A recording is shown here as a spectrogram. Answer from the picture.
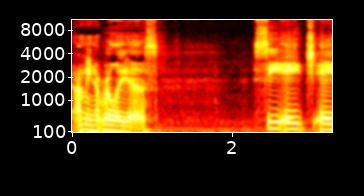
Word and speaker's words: Charoite: It's spelled C-H-A-R-I-T-E. It's just a beautiful stone. I mean, it really is. Charoite.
